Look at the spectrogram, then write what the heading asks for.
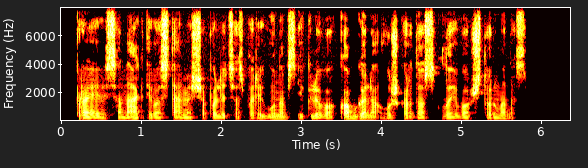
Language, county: Lithuanian, Utena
